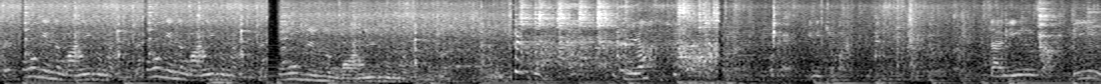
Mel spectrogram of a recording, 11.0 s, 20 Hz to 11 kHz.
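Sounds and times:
meat sizzling on a grill: 0.0s - 11.0s
gliding melody: 0.3s - 7.7s.

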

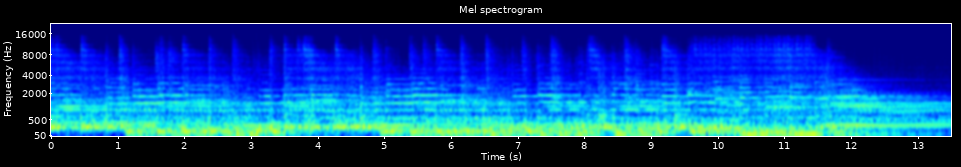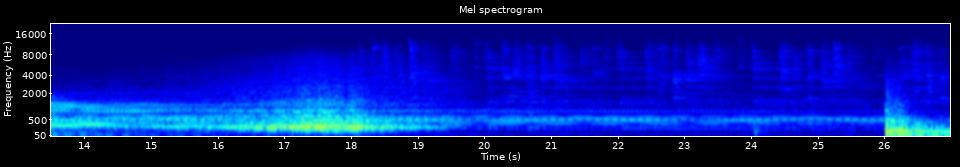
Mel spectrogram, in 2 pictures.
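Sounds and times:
percussion ensemble drumming: 0.0s - 12.0s, 15.8s - 19.4s, 26.0s - 26.9s
pitched percussion chords: 0.0s - 26.9s.

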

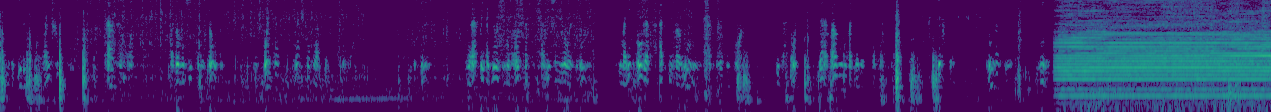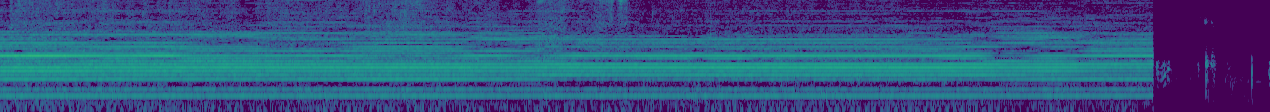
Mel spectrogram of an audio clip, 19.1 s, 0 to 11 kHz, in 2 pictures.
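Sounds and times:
paint sprayer motor buzzing: 7.9s - 18.2s.

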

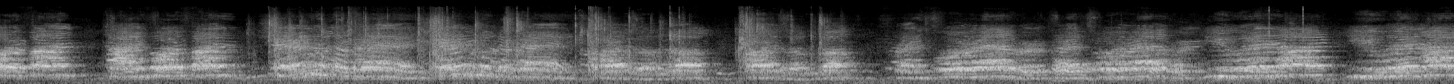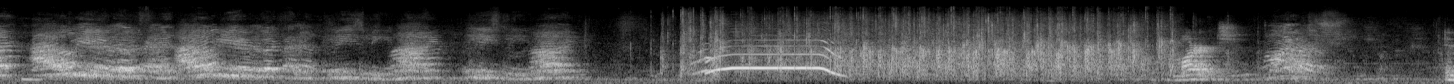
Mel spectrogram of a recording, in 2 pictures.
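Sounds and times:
children singing together: 0.0s - 20.5s, 27.2s - 28.2s
hand clapping: 2.4s - 8.4s, 20.8s - 26.4s.

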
